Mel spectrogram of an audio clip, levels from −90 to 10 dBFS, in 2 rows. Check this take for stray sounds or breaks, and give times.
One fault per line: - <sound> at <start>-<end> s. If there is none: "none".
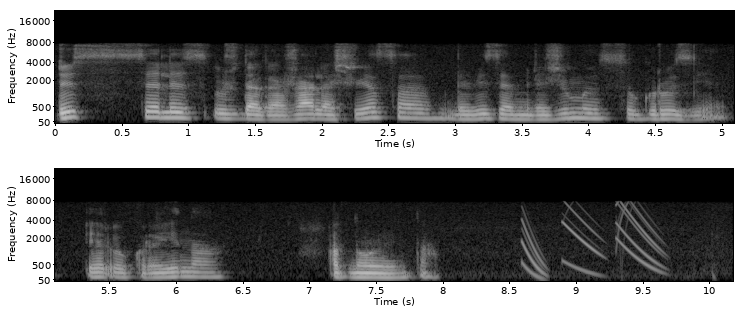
- chirp at 8.6-9.7 s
